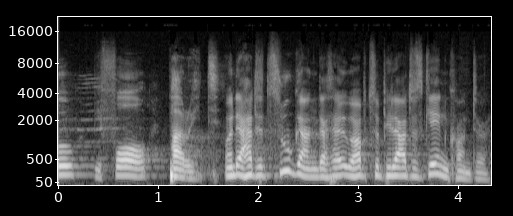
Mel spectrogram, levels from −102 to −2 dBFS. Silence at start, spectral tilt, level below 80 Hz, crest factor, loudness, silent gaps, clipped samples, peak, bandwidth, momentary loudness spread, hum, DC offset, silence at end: 0 s; -6.5 dB/octave; -58 dBFS; 22 dB; -24 LUFS; none; under 0.1%; -2 dBFS; 11.5 kHz; 9 LU; none; under 0.1%; 0 s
